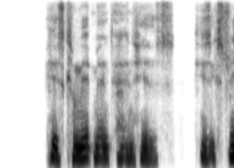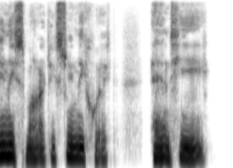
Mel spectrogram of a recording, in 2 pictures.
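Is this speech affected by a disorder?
Yes: Parkinson's; audio hard to capture at points, partly due to movement.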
